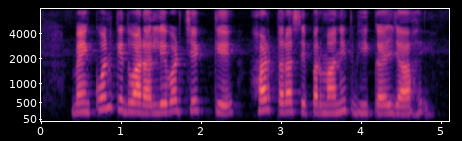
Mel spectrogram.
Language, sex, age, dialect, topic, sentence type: Magahi, female, 56-60, Western, banking, statement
